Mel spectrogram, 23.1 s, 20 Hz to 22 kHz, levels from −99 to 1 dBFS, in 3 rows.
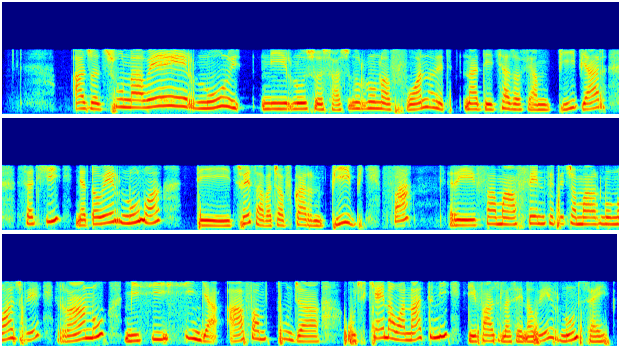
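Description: Nothing's wrong with this speech clip: it's ordinary G.711 telephone audio, topping out around 3.8 kHz the way a phone line does, with no faults to point to.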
